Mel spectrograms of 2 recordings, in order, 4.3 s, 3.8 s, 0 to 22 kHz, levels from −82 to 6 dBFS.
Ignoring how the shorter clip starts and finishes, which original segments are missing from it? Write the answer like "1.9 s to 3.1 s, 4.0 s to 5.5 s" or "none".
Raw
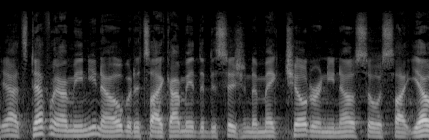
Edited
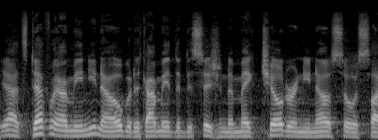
1.4 s to 1.7 s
